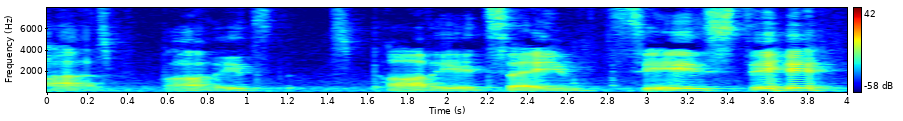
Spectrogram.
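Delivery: drawn-out party chant, rising from breath to high; Tasty Dave. Retold or imitated. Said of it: "He's like".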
